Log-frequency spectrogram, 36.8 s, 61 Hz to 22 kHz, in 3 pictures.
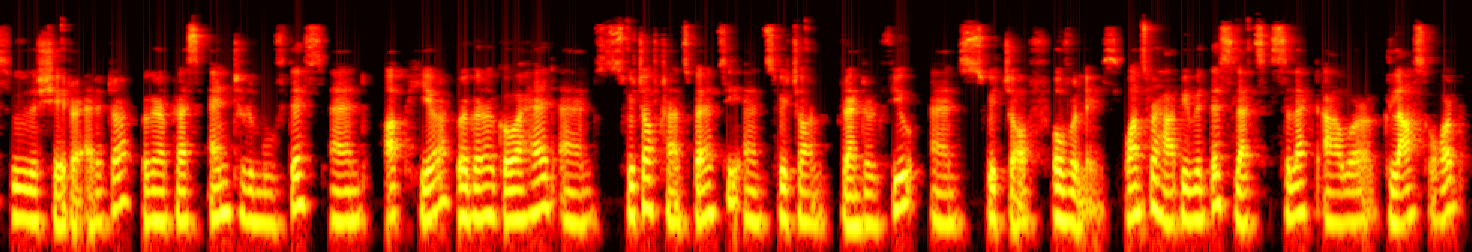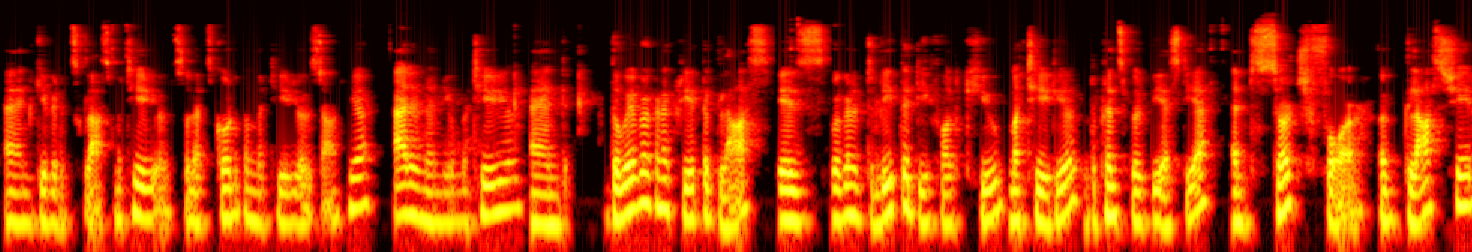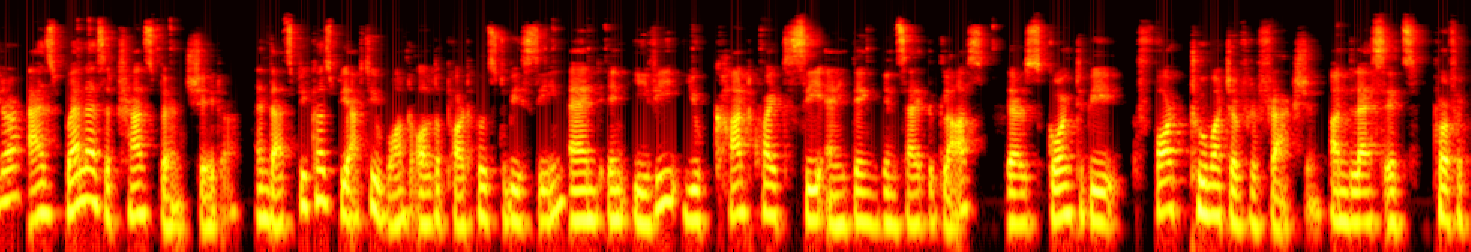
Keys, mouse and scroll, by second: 2.1 n, 3.7-5.2 scroll down 4, 5.2 click, 7.1 click, 8.7 click, 10.3 click, 13.3 click, 15.5-15.9 drag, 16.6 middle click, 16.6-17.1 scroll up 4, 17.1 middle click, 18.9 click, 19.1 click, 20.4 x, 22.0 shift+a, 24.3 s, 25.5 shift+a, 30.4-31.0 drag, 31.8-32.9 drag, 35.5 scroll up 2, 35.7 middle click.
